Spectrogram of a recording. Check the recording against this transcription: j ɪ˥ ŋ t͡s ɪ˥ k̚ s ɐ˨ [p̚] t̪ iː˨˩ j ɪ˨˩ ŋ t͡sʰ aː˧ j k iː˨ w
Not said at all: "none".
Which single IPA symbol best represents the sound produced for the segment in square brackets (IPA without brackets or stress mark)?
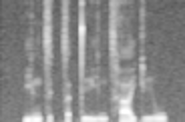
t̚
